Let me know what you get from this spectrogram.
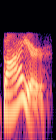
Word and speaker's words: Bayer: My name is German, and it's pronounced Bayer.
